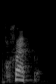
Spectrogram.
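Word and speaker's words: crêpe: we no longer use i'll use the french pronunciation crap bandages because they are crap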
